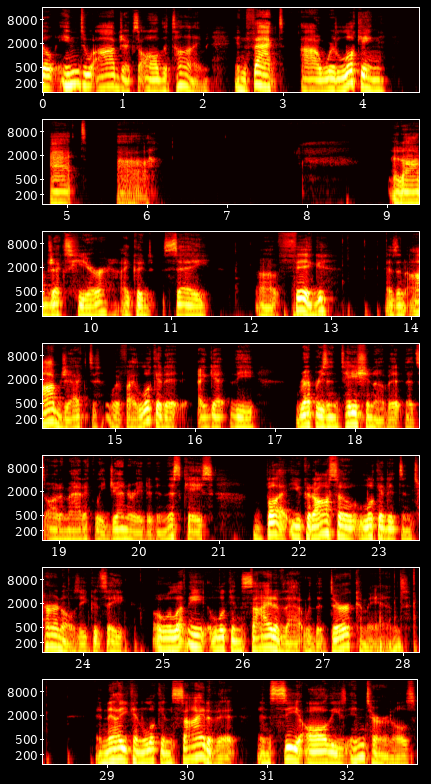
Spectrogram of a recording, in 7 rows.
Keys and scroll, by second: 26.5 ctrl+Right.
